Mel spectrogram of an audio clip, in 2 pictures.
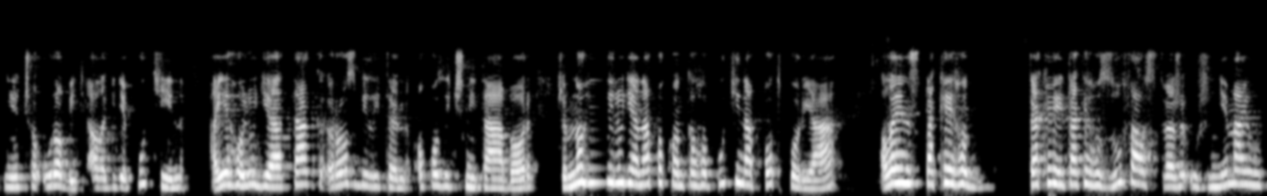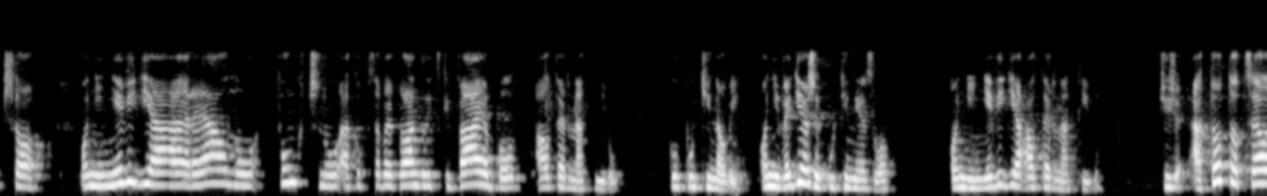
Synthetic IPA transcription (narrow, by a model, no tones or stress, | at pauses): ɲɪɛt͡ʃɔʔuɾɔbiɟa̰lɛɡɟɛpucin | ʔa̰jɛɦɔʎuɟɪat̪aɡɾɔzbilit̪ɛnɔpɔzit͡ʃnit̪aːbɔɾ | ʒ̥ɛmnɔɦiːʎuɟɪanapɔkɔnt̪ɔɦɔpucinapɔt̪pɔɾɪa | lɛnst̪akɛɦɔ | t̪akɛjt̪akɛːɦɔzuːfalst̪ʋaʒɛʔuʒɲɛmajuːt͡ʃɔ | ʔɔɲiɲɛʋiɟɪaɾɛaːlnufuŋkt͡ʃnuʔa̰kɔsapɔɛpɔaŋɡlit͡skiʋaːjabl̩ʔa̰lt̪ɛɾnat̪iːʋu | kupucinɔʋḭʔɔɲiʋɛɟɪaʒɛpucinjɛzlɔ | ʔɔɲiɲɛʋiɟɪaʔalt̪ɛɾnat̪iːʋu | t͡ʃiʒɛʔa̰t̪ɔt̪ɔt͡sɛl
